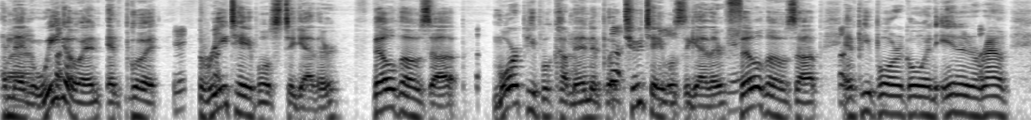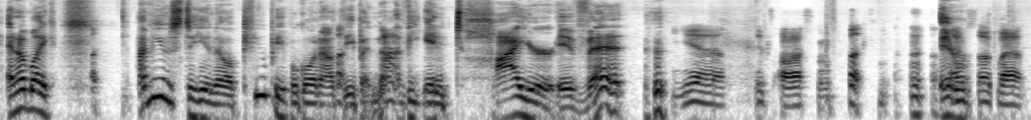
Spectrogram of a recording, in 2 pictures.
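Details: Adult male speaker; typical speech.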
